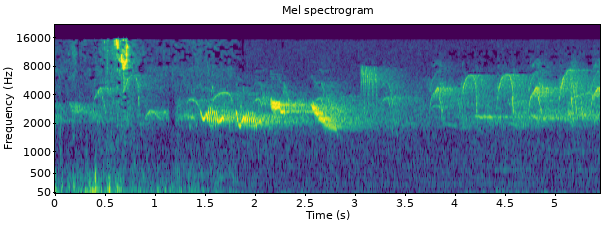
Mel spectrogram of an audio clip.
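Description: Small birds chirping in a quick run of short, high calls. A few knocks from a wooden gate's metal latch being worked come right at the start.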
